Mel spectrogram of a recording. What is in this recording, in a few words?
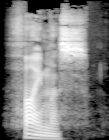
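"thymus", British English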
